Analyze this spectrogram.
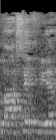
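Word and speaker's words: laissez-faire: शायद सुना नहीं होगा, laces फेयर policy. Laces फेयर policy, LAISEZ, laces फेयर policy, इसको कभी कभी प्रोनाउंसिएट करते हैं हम लासे फेयर पॉलिसी भी कहते हैं, कभी कभी हम प्रोनाउंसिएट करते हैं।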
